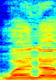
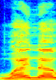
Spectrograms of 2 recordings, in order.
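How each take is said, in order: Both takes have the same delivery.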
